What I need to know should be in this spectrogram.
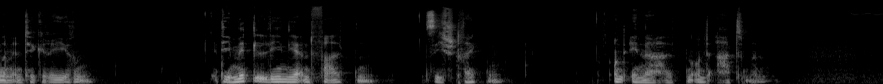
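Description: A man speaks calmly and slowly, giving instructions close by.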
